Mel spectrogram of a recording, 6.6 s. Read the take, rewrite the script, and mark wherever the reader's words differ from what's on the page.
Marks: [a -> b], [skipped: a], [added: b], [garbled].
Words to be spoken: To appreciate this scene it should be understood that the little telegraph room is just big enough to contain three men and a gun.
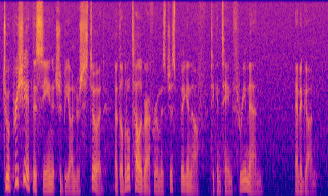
To appreciate this scene it should be understood that the little telegraph room is just big enough to contain three men and a gun.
